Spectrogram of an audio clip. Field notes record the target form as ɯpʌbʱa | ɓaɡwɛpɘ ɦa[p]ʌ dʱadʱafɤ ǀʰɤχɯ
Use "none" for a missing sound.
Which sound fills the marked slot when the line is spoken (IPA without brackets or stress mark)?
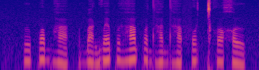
p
